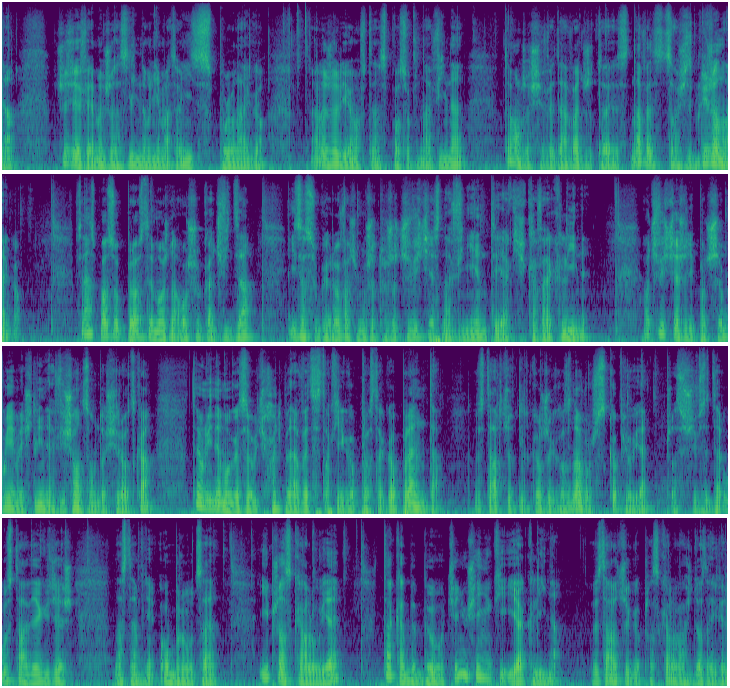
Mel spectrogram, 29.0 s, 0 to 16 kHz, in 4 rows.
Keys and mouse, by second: 1.5-2.5 middle drag, 2.7 shift+d, 3.9 shift+d, 4.9 shift+d, 6.3 r, 9.3-13.5 middle drag, 13.9-16.5 middle drag, 16.7-18.4 drag, 18.6 KP_1, 19.8-21.7 middle drag, 20.9 shift+d, 22.5 r, 24.8 s.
